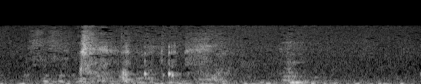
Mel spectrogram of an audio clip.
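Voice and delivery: light, breathy chuckle; laugh. Real, not acted. Teacher amused by the snake staring at Buddha, laughing. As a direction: chuckle to yourself at the picture.

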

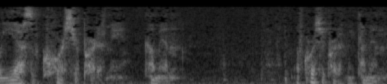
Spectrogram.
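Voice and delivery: soft whispered welcome; gentle whisper. Retold or imitated. Buddha welcoming Mara in, whispered and gentle. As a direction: hush it like welcoming a guest. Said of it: "Buddha ... and go".

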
